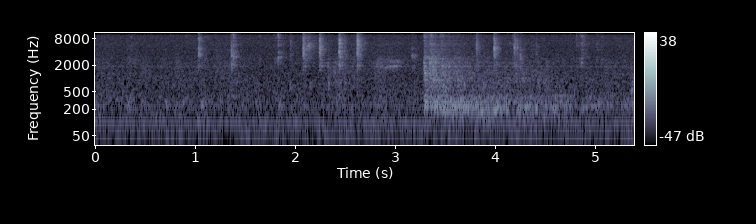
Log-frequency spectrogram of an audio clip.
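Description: Rifle shots crack loudly through a television speaker.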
